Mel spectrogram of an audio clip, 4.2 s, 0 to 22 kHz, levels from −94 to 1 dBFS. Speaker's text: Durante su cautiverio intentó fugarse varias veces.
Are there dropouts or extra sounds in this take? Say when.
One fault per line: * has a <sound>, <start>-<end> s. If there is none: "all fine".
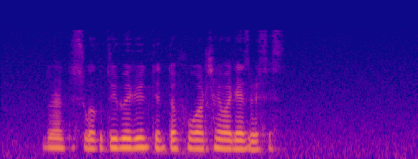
all fine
